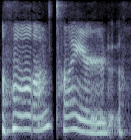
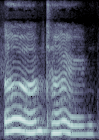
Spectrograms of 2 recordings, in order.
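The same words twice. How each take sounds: First: It is said in a light, unmanly voice. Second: It is said in a deep, manly voice.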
